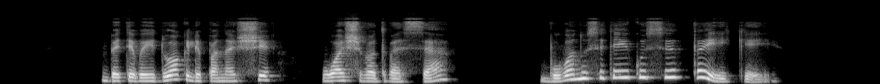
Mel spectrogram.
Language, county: Lithuanian, Panevėžys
